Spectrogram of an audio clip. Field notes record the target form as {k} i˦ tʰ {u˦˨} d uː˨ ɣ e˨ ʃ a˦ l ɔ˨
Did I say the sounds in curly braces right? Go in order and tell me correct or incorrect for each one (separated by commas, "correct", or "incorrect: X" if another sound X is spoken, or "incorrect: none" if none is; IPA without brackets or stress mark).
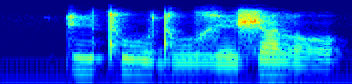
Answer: correct, incorrect: uː˦˨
